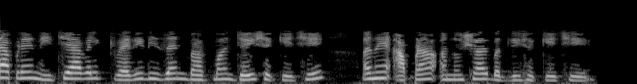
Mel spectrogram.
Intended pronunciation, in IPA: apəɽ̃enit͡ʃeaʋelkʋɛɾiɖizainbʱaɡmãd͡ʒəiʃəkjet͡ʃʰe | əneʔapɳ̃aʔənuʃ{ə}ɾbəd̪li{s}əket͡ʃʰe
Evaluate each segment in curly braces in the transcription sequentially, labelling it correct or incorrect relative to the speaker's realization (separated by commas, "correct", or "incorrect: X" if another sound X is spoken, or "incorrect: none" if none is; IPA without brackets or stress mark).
incorrect: a, incorrect: ʃ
